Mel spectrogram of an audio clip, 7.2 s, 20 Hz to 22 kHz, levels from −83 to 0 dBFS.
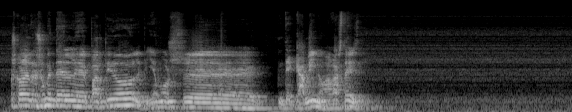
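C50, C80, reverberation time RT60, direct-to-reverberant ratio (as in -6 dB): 10.5 dB, 14.5 dB, 0.60 s, 1.0 dB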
